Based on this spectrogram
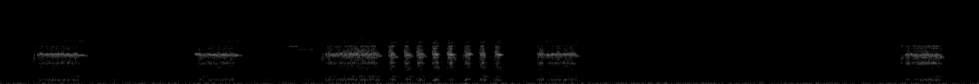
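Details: Barn owl pair caressing each other in Cabañeros National Park: faint, harsh, rasping bursts at uneven intervals, with one rapid stuttering run of about nine pulses in the middle. Quiet background otherwise.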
